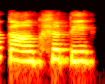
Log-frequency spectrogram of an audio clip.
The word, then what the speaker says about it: कांक्षति: शोचति न कांक्षति, कांक्षति, कांक्षति में क्या है, क्ष, क्ष जो है ये आपका कैसा होगा, क्ष क्षत्रिय का है, यानी आधा क लगेगा अधिक श, तो क से शुरू होने वाला है अनुनासिक का, क ख ग घ ङ, इसलिए कांक्षति, कांक्षति, कांक्षति, ये जो आ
